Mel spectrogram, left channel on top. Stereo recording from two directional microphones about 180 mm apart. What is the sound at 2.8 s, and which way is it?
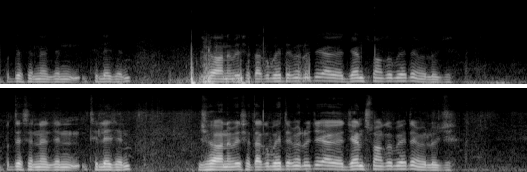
Speech, 60° right (ahead or behind).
